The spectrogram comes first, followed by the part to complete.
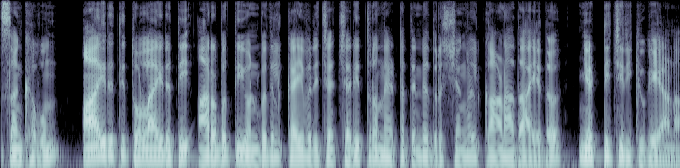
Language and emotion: Malayalam, neutral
